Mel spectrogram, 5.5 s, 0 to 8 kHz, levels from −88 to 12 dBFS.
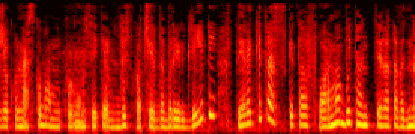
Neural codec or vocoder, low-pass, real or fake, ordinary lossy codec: codec, 16 kHz in and 24 kHz out, 2.2 kbps, FireRedTTS-2 codec; 7.2 kHz; fake; MP3, 32 kbps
